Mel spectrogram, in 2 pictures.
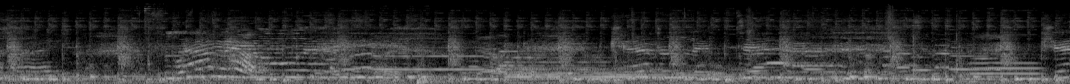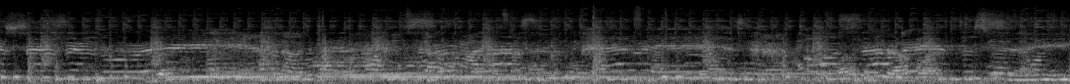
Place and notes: University of Colorado Boulder, Regent Drive, Boulder, CO, USA - Computer Lab
Computer Lab for students
6 February 2013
